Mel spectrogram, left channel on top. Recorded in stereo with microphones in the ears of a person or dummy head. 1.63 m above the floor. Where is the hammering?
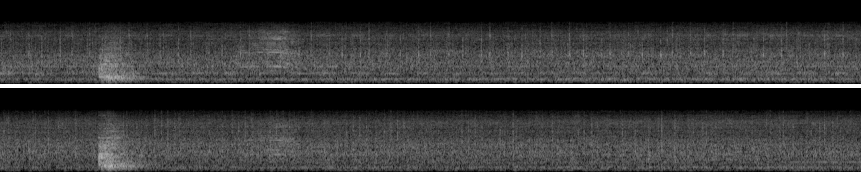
80° right, 4.5 m.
